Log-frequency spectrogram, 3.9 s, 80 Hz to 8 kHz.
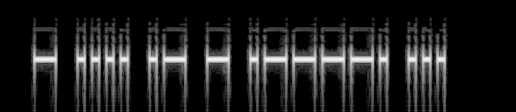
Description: Morse code, heard as a keyed tone, about 22 wpm, 700 Hz. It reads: THAT'S
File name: 06-Chapter-06 22 WPM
